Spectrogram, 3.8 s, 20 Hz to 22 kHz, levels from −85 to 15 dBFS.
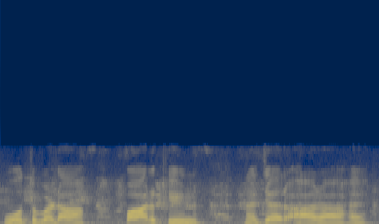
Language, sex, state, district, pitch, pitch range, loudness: Hindi, female, Haryana, Jhajjar, 185 Hz, 175-190 Hz, -15 LUFS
